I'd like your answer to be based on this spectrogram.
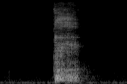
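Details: Cat with a slowly resolving cold; X-ray looked OK; later lung specimen showed Mycoplasma felis infection, and the cough resolved on doxycycline. A single short, harsh, airy cough burst about a quarter second long.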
